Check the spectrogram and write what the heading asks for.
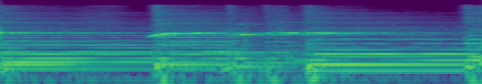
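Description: Steel-string acoustic guitar strummed in a steady rhythm, with a whistled melody line held high above it that slides up into a new note about three quarters of a second in.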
